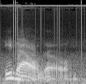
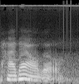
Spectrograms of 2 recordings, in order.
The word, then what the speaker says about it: Hidalgo: And the proper way to pronounce that is Hidalgo, because it was named after Father Hidalgo, a priest. But we always called it Hidalgo.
